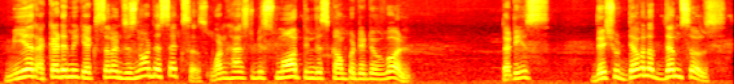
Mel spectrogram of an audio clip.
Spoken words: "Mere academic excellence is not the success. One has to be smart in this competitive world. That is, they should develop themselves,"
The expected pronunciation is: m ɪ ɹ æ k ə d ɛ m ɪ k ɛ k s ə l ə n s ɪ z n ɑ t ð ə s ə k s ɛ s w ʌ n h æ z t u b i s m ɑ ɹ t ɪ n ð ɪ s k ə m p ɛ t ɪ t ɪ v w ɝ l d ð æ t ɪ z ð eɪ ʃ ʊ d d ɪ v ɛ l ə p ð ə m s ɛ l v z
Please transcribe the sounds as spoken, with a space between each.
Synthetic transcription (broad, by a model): m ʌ ɹ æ k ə d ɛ m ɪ k ɛ k s ə l ə n s ɪ z n ɑ t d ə s ə k s ɛ s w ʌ n h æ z t u b i s m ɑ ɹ t ɪ n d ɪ s k ə m p ɛ t ɪ t ɪ v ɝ l d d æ t ɪ z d eɪ ʃ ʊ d d ɪ v ɛ l ə p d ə m s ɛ l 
